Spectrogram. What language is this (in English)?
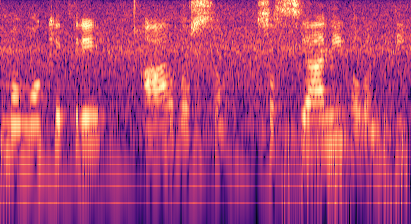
Sanskrit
